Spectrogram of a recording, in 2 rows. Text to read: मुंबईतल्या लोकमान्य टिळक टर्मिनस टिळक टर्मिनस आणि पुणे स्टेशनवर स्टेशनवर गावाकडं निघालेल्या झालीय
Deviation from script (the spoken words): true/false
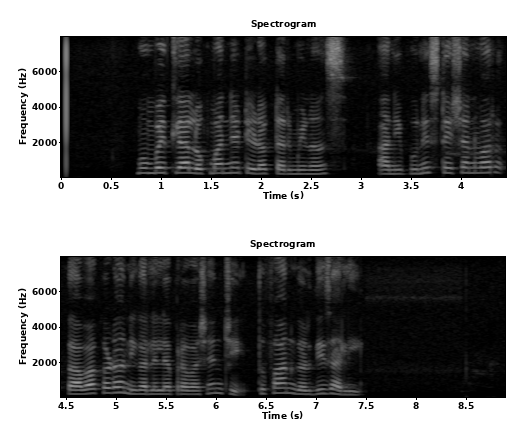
true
